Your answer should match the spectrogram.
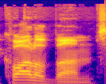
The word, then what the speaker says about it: Quattlebaum: You mispronounced his name, by the way. – Oh, sorry, Quattlebaum. Sorry, Quattlebaum. It's my accent.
